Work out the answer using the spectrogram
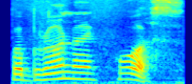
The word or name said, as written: babronay hwos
